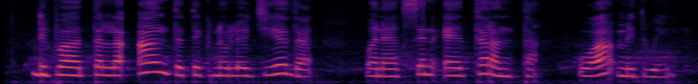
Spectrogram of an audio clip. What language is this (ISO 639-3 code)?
som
